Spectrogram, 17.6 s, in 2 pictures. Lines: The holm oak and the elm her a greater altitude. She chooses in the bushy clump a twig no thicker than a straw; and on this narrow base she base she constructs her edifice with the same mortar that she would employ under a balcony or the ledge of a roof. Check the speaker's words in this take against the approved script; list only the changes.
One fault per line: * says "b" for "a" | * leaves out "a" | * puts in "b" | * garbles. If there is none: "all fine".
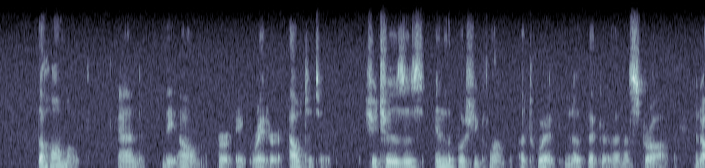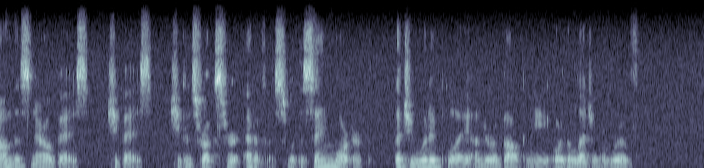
all fine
